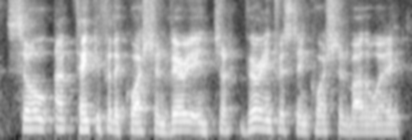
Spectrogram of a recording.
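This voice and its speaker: A man from Lebanon in his fifties, a guest telling his life story in a relaxed interview over a video call, rambling with lots of fillers and restarts. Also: medium pitch, quick pace.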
